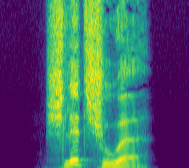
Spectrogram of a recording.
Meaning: nominative/accusative/genitive plural of Schlittschuh
- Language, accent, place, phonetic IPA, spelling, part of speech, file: German, Germany, Berlin, [ˈʃlɪtˌʃuːə], Schlittschuhe, noun, De-Schlittschuhe.ogg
